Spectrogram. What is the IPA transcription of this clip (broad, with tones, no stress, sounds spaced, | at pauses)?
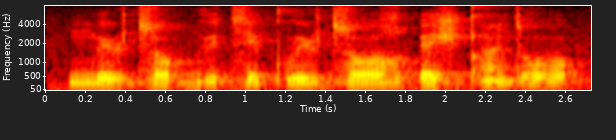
ŋ͡m e˨ ɭ d͡z ɔ˧ ɡ͡b ɨ˦ t͡s e˨ kʷʼ i˧ ɭ d͡z ɔː˦ ʁ ʔ ɛ˦ ʃ qʼ ɛ̃˨ d ɔː˨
